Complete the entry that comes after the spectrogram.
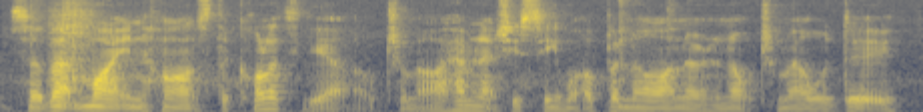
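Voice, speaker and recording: Brief: middle-aged man, low gravelly voice, enthusiastic breeder chatting to camera, faint room noise. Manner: chatty, enthusiastic, pauses to recall details. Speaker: snake breeder host. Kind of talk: casual show-and-tell vlog. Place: indoor reptile room lined with tubs. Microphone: camera across a table.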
